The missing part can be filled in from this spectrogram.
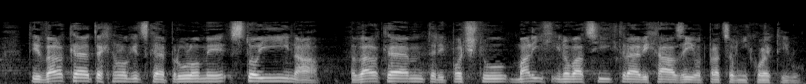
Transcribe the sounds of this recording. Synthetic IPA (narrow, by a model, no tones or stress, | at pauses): t̪ɪvɛlkɛːt̪ɛxno̞lo̞ɡɪt͡skɛːpɾuːlo̞mɪst̪o̞jiːna | vɛlkɛːmt̪ɛdɪpo̞t͡ʃt̪umaliːxʔɪno̞vat͡siːk̚t̪ɛɾɛːvɪxaːzɛjiːo̞t̪̚pɾat͡so̞vɲiːxko̞lɛk̚t̪ɪvṵː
